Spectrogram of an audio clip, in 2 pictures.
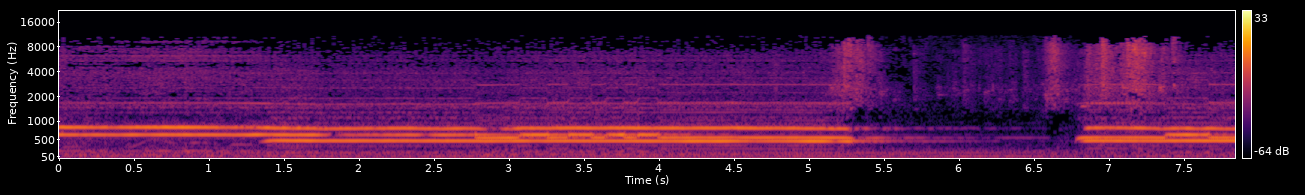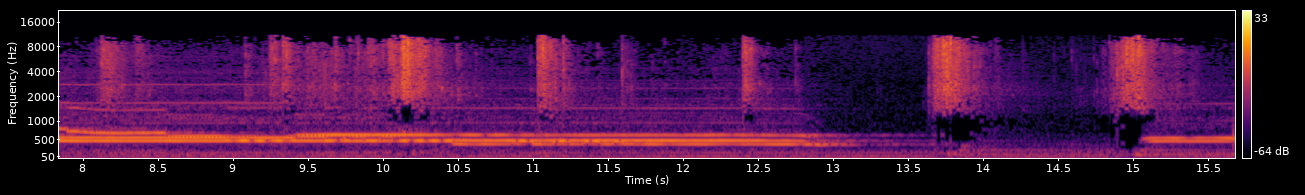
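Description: An instrumental song intro plays: sustained, gliding melodic tones layered over a steady drone, punctuated by sharp percussive hits and a brief drop in the middle, with no singing.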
